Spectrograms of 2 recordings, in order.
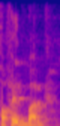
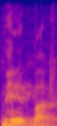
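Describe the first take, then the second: First: The name begins with an s sound. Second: The name begins without an s sound. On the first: "উচ্চারণটা হয় সফেদবার্গ" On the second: "কিন্তু এস এর উচ্চারণ থাকে না, এই জন্য হয় কি ভেদবার্গ"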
